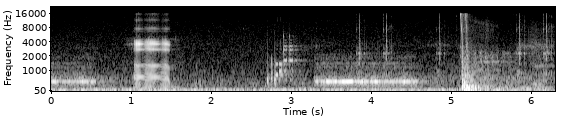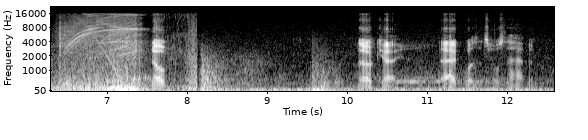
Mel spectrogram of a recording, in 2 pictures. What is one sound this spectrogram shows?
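A sci-fi gun fires sharp electronic zaps several times.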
